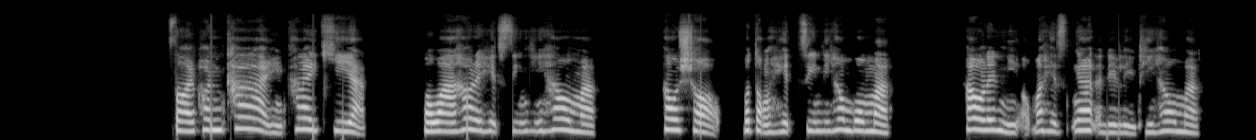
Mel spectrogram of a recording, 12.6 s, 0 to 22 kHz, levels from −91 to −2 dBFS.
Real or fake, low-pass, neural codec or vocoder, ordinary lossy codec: real; 14.4 kHz; none; none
